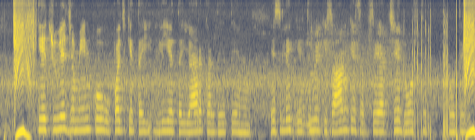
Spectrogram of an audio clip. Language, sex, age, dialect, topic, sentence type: Hindi, female, 31-35, Awadhi Bundeli, agriculture, statement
